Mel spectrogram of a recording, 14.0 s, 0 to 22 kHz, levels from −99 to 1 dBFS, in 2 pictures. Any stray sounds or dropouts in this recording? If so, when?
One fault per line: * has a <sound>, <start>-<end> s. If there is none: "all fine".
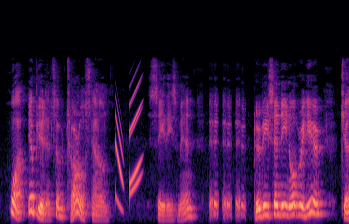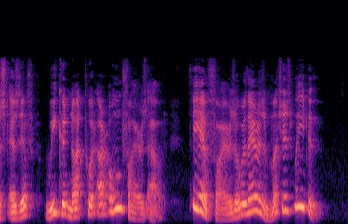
* has a chirp, 2.3-2.9 s
* has a laugh, 4.2-4.9 s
